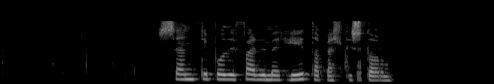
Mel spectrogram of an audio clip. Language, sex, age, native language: Icelandic, female, 18-19, Icelandic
